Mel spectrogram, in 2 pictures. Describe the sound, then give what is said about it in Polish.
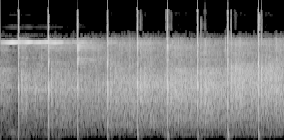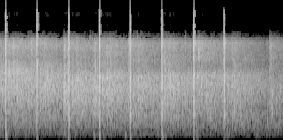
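A crowd applauds steadily, a dense wash of clapping with one sharp, regular clap cutting through about four times a second, loud and sustained throughout with no talking. “Gorące brawa dla was.”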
